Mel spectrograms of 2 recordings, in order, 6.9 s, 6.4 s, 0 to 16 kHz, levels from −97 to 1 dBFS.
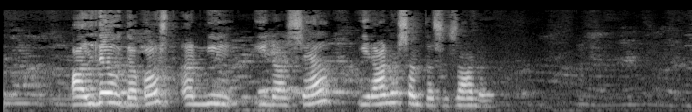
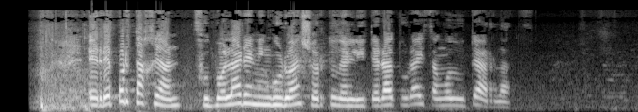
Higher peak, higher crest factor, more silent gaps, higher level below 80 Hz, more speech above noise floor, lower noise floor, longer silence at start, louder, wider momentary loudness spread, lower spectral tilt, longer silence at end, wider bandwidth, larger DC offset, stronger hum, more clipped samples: about the same, -2 dBFS vs 0 dBFS; about the same, 16 dB vs 12 dB; neither; second, -60 dBFS vs -44 dBFS; second, 37 dB vs 45 dB; about the same, -54 dBFS vs -56 dBFS; second, 0.05 s vs 0.35 s; second, -17 LUFS vs -12 LUFS; first, 16 LU vs 11 LU; second, -2 dB/octave vs -3.5 dB/octave; first, 2 s vs 1.3 s; about the same, 11.5 kHz vs 11.5 kHz; neither; neither; neither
